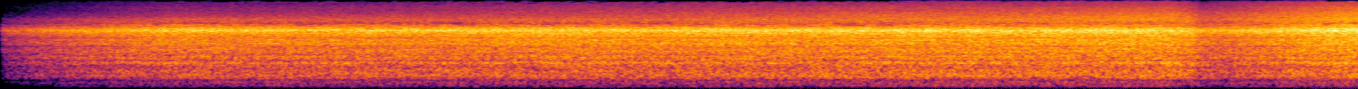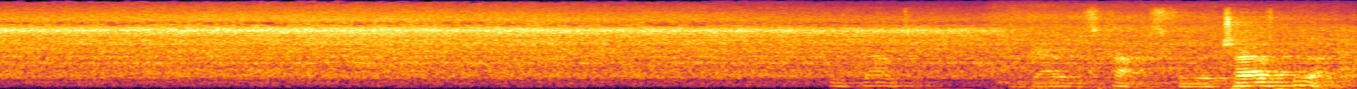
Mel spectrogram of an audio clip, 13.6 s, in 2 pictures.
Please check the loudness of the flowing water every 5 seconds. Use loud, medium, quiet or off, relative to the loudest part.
medium, loud, loud.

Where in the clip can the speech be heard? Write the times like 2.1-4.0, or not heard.
10.9-13.5.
